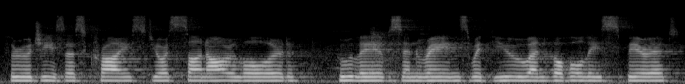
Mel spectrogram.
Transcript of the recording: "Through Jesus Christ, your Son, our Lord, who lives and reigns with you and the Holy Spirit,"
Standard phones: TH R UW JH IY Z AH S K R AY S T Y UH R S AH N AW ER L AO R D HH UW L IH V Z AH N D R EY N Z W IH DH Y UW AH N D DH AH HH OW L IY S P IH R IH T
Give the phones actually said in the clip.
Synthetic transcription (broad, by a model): TH R UW JH IY Z AH S K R AY S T Y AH R S AH N AW ER L AO R D HH UW L IH V Z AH N R EY N Z W IH DH Y UW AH N DH AH HH OW L IY S P IH R IH T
